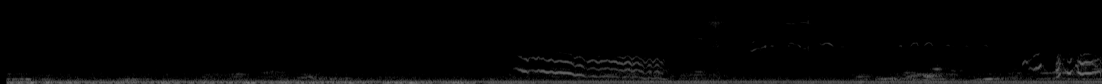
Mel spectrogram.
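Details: Seven-year-old male Maltese making sounds while napping, likened to a horse: a few faint, descending, whiny harmonic cries come midway, over a steady low hum.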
